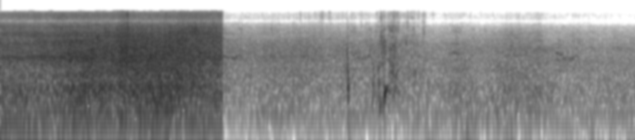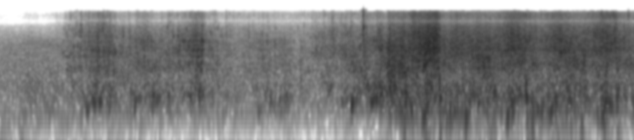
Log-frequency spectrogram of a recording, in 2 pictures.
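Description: Shallow surf sloshing and splashing close to the microphone, with wind on the microphone. It drops off abruptly about three seconds in and builds up again after about nine seconds.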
